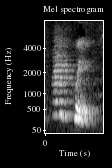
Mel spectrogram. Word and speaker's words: tranquil: So to replace very quiet, that is tranquil. That is tranquil. The pronunciation is, that is not tranquil. We have to pronounce as tranquil. Tranquil. So only two syllables.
